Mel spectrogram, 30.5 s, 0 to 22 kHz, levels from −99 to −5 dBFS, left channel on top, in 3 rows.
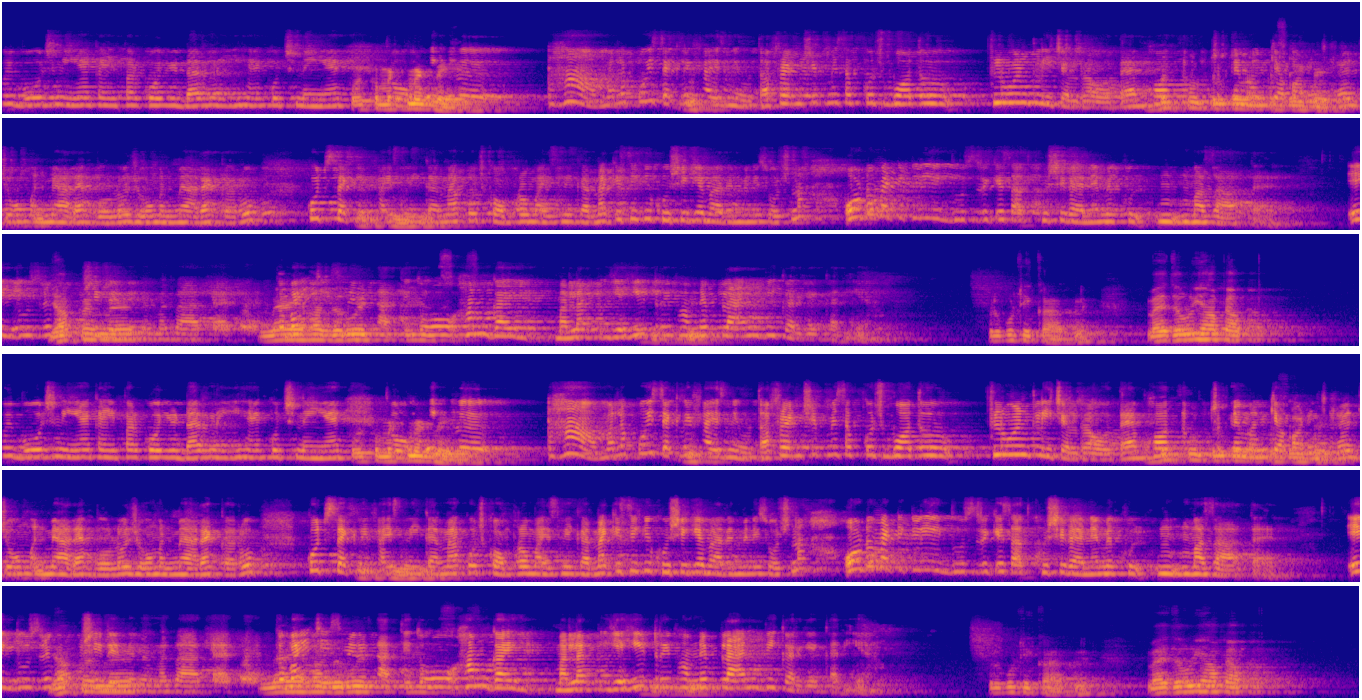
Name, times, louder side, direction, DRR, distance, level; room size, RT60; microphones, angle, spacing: voice 1, 0.0-3.7 4.1-7.1 7.4-8.8 9.1-19.8 20.3-27.0 27.6-27.8, right 3 dB, 60° right, 2 dB, 3.0 m, -35 dB
voice 2, 2.6-3.5 5.1-5.2 8.6-9.4 9.7-10.0 12.8-13.5 20.7-21.4 22.3-23.1 23.4-23.6 25.2-25.6 27.8-28.5 29.0-29.8, left 1 dB, 50° left, 4 dB, 2.3 m, -34 dB
27.0 x 27.0 x 4.4 m, 1.1 s
head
